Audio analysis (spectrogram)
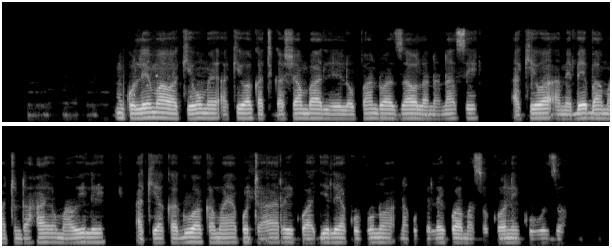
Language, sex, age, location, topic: Swahili, male, 25-35, Dar es Salaam, agriculture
